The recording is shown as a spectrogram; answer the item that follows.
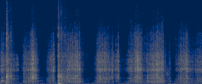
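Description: Coins rattling and jingling inside an orange plastic coin bank as it is shaken in repeated bursts, with coins spilling out onto cardboard.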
